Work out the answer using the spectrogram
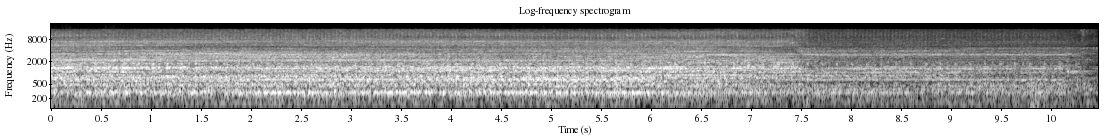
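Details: MG ZR idling with a steady, regular whirring rattle about three times a second, audible from a distance and worsening over time; source unknown, alternator suggested as possible cause.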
